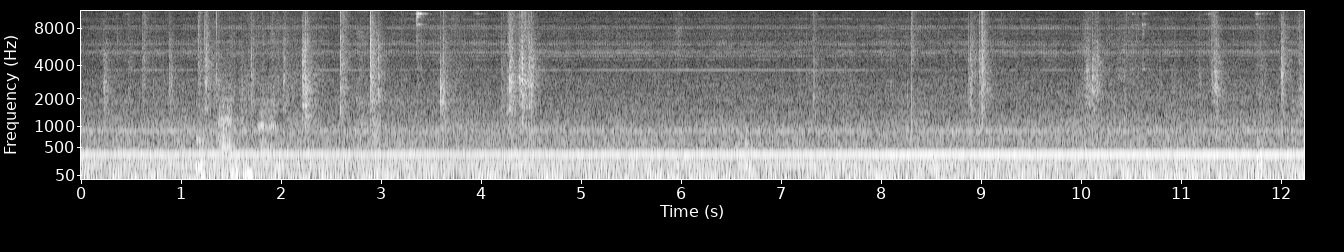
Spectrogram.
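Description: A steady electrical hum, with scattered light clicks and taps from a dog's claws and a kitten scuffling on a tile floor as they play, most of them in the first few seconds.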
